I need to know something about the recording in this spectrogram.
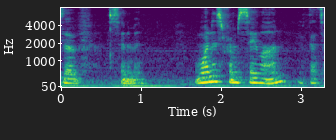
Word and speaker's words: Ceylon: One is from Ceylon, if that's how you say it. Ceylon? Ceylon, thank you.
